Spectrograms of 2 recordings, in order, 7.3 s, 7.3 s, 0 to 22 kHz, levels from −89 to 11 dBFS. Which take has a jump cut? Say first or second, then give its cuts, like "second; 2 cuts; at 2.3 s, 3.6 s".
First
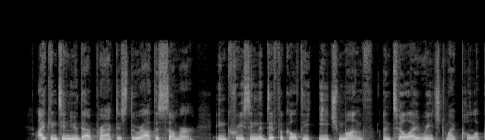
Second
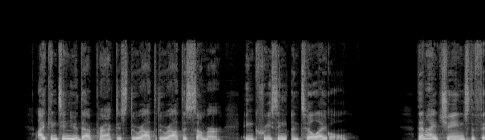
second; 3 cuts; at 2.3 s, 4.3 s, 4.9 s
